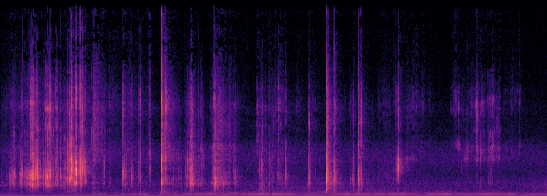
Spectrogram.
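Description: Hands handling hard candy and its plastic packaging. A burst of crinkling and rattling comes in the first two seconds, then a string of sharp plastic clicks and snaps as a round bubble-gum tape case is handled and opened.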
